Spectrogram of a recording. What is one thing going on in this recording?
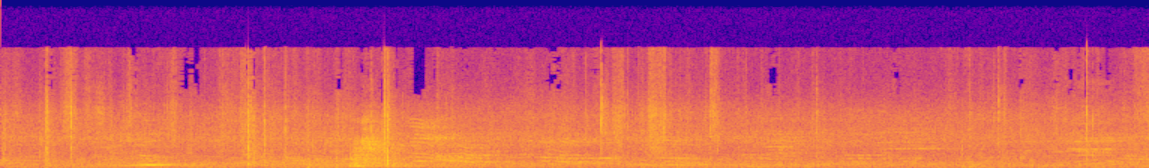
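Taekwondo kicks thud against padded chest protectors.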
